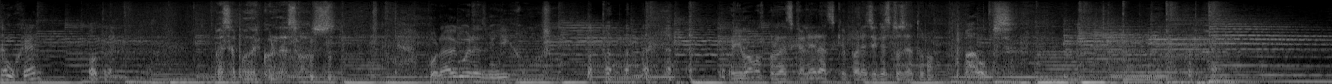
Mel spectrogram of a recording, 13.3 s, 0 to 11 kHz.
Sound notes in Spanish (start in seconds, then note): 5.3 Ríe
